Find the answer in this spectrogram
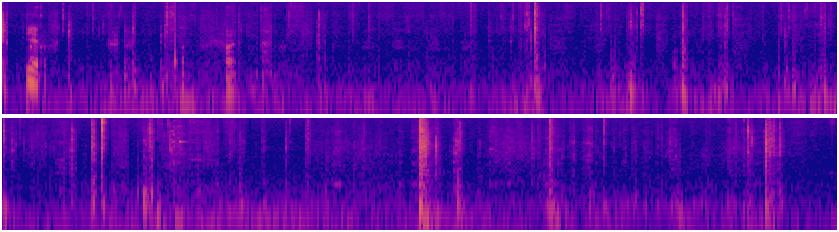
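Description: Scattered light clicks, taps and small clinks of a screwdriver and small parts against the plastic case and circuit board of a Yamaha Tenori-On being taken apart, with a sharper tap a little past the middle.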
